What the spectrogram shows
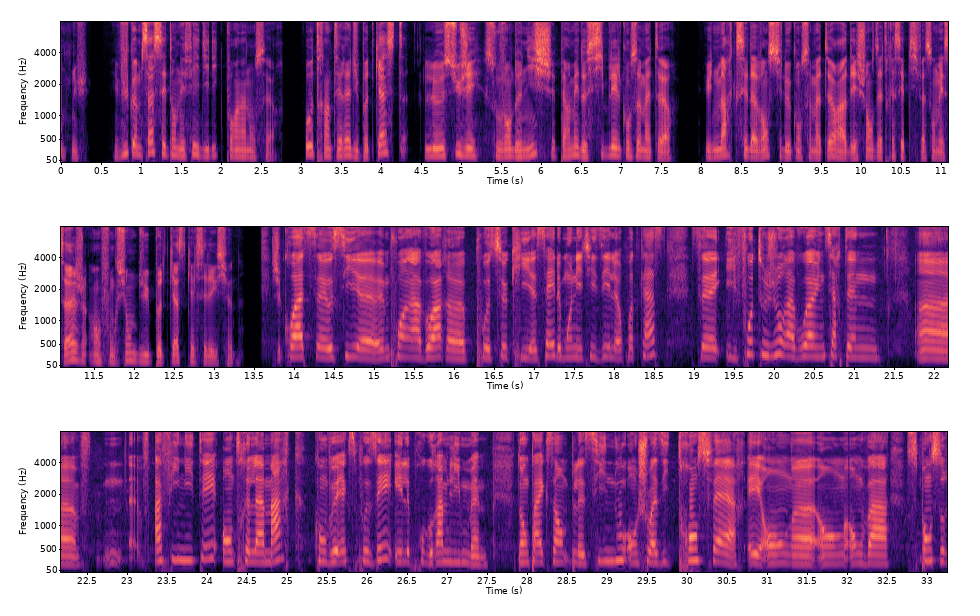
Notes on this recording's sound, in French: Table Ronde Audible au Salon du Livre de Paris 2018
